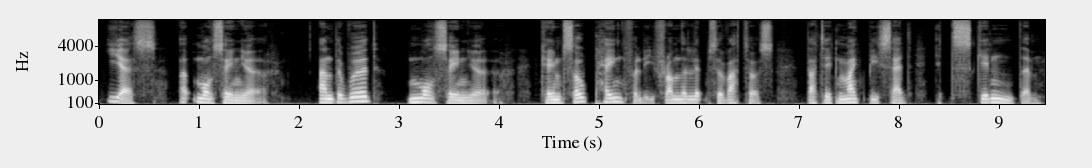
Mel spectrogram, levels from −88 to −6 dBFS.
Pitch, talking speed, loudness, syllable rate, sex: 125 Hz, 140 wpm, -19 LUFS, 4.0 syllables/s, male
